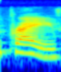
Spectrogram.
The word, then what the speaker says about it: praise: to praise okay to praise remember that the s in praise we say it like a zed okay praise okay like a bee one more time very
